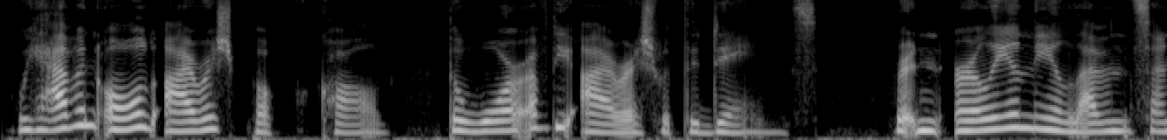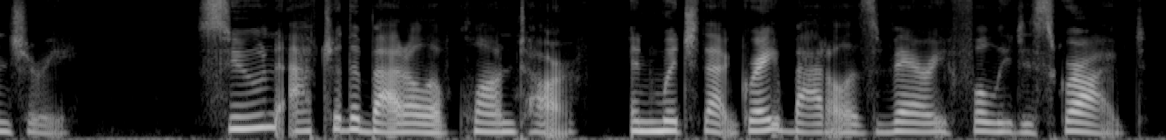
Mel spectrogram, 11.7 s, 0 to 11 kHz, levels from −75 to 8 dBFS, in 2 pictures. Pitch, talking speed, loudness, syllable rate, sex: 225 Hz, 185 wpm, -20 LUFS, 5.5 syllables/s, female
